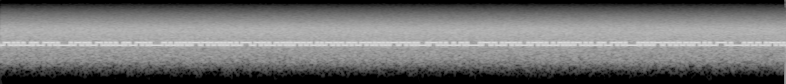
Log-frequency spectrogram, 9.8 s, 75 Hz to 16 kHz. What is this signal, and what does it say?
RTTY (45.45 baud, 170 Hz shift), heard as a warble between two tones, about 980 Hz centre, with radio static. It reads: … AGN? PSE RPT UR CALL DE XE7EC K QRZ? DE IZ5WC …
